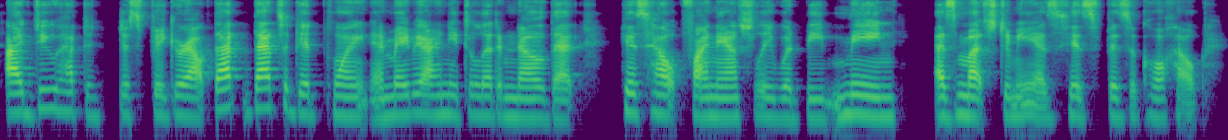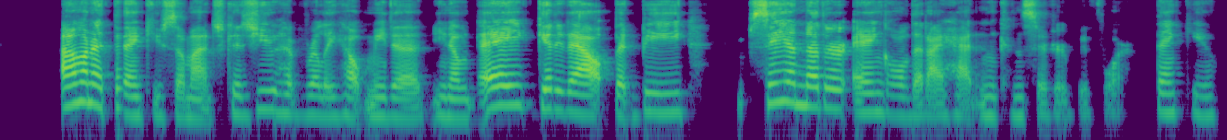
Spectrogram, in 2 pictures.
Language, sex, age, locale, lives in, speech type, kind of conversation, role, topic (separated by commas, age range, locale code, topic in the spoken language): English, female, 55-59, en-US, United States, conversation, advice, user, How can I improve communication with my partner?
